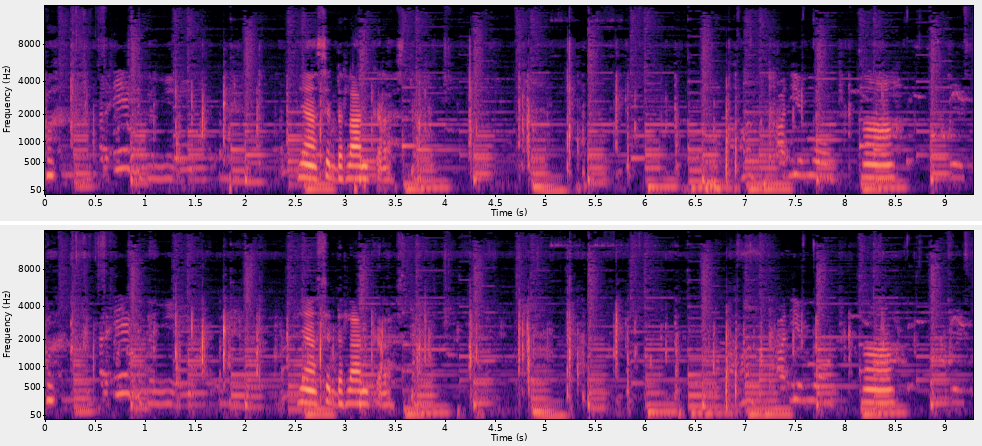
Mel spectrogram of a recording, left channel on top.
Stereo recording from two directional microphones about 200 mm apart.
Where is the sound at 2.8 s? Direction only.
10° left (ahead or behind).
